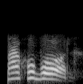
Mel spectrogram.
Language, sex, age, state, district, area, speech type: Bodo, female, 60+, Assam, Kokrajhar, urban, conversation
